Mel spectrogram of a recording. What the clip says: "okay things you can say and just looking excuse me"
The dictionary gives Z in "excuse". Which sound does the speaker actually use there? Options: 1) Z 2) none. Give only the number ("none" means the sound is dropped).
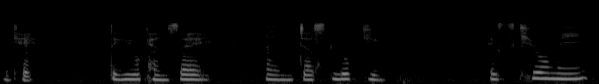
2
